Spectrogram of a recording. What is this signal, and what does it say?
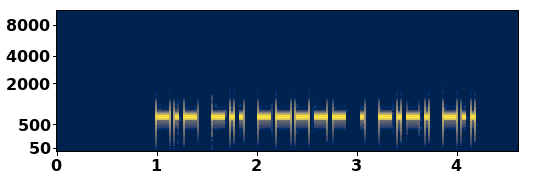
Morse code, heard as a keyed tone, about 26 wpm, 700 Hz. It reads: KD0ECD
